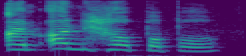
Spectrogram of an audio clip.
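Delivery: mock self-pity. Mocking attention seekers, high whiny self-pity. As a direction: whine like a drama queen. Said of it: "they're like".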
